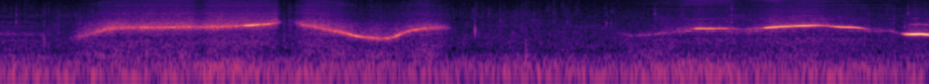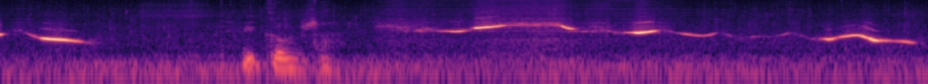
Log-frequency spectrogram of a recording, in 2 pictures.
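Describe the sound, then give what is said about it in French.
A person whistles an imitation of the song of a blackbird, a black bird with a yellow beak: several fluting, warbling phrases with sliding pitch, fairly loud, separated by short pauses, with a brief spoken word in the middle. “Comme ça, il fait le machin, le merle.”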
